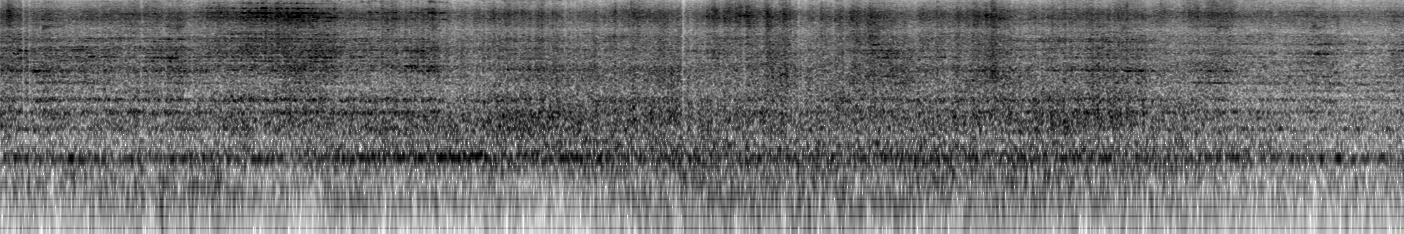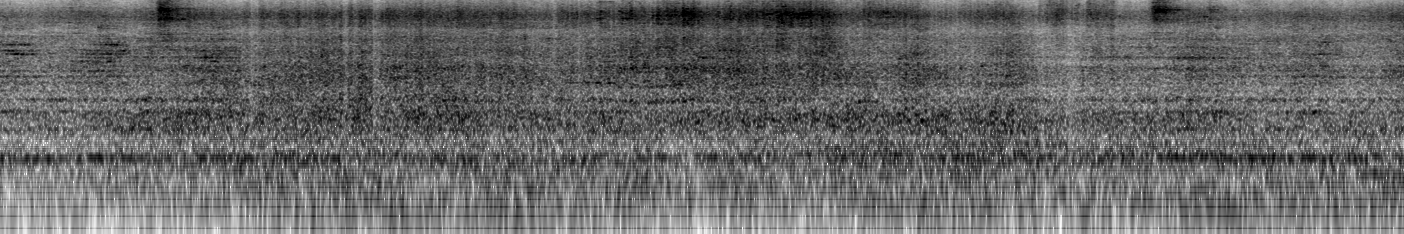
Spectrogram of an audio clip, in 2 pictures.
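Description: Long double-stack container freight train rolling past close by: a steady, continuous noise of its wheels running over the rails, with a faint steady tone underneath.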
